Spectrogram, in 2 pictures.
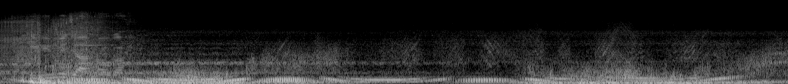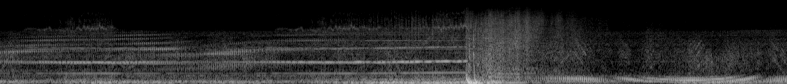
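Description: A television hisses with static.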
